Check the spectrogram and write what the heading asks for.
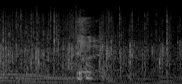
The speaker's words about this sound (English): If you're going to give Jesus a clap, you better give him a big clap, because I'm flipping.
